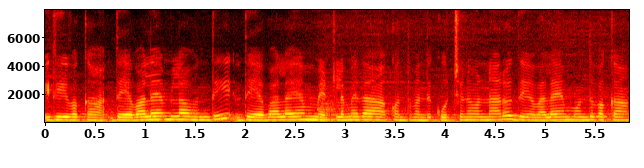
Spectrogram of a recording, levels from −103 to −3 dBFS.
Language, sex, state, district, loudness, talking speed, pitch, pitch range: Telugu, male, Andhra Pradesh, Srikakulam, -34 LUFS, 145 wpm, 210 Hz, 200-215 Hz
